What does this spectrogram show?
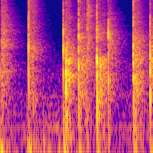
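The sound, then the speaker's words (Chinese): Several hands clap the Taiwanese 'love encouragement' (爱的鼓励) cheering pattern in a bright, crisp rhythm, a single clap followed by quick groups of sharp claps with short pauses. “来爱的鼓励起来”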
